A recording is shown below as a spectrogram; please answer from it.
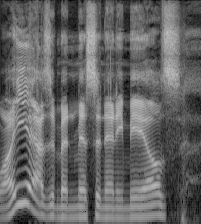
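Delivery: put-on Boston accent on every word. Retelling a remark from a guy at security, imitating a Boston accent. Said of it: "some guy with a Boston accent".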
